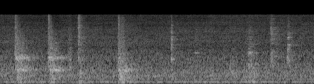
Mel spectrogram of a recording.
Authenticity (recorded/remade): recorded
